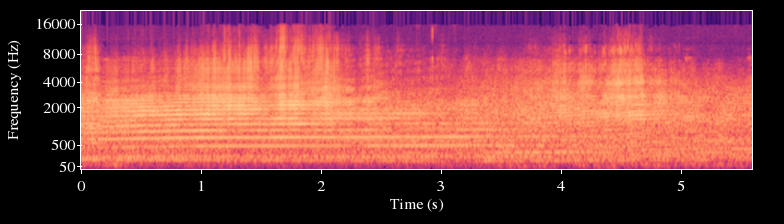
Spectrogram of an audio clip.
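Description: Racing car engine at speed on a circuit, a rich, loud engine note that falls slowly in pitch over the first few seconds as the car goes by.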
